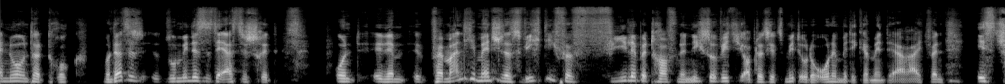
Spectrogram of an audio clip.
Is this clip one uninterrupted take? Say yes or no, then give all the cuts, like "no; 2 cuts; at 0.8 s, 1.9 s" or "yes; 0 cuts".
no; 2 cuts; at 1.0 s, 3.3 s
